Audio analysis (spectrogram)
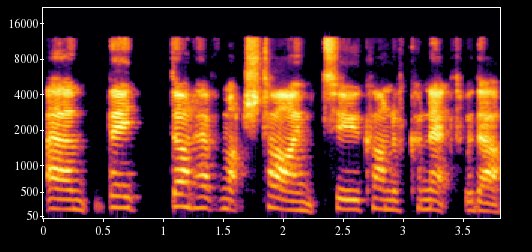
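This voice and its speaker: A woman with a Croatian accent speaks at a fairly slow pace, medium in pitch, with ordinary pitch variation. Her tone is bright and sharp, over a quiet background. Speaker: wellness coach. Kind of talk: podcast interview. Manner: halting.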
